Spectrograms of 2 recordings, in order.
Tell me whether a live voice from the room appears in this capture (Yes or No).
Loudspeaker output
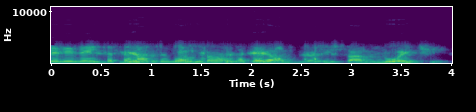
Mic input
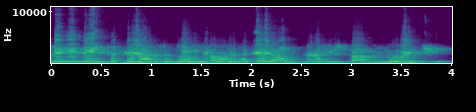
No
